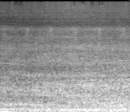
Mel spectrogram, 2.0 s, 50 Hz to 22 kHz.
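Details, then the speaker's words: 1994 Ford Ranger 2.3L four-cylinder after hose replacement to fix rough idle and new starter: low, even rumble with no stumbles or misses; smooth, steady idle, problem solved. "all right moment of truth it's idling started that's good and it's idling totally"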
